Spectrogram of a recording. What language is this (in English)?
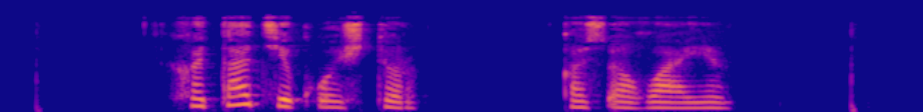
Adyghe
